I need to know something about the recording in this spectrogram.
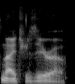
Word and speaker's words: nitr0: is nitro nitro zero you mean nitro zero i think that's it's pronounced nitro zero um aside from everything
